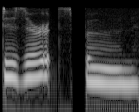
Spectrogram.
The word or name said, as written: dessertspoon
